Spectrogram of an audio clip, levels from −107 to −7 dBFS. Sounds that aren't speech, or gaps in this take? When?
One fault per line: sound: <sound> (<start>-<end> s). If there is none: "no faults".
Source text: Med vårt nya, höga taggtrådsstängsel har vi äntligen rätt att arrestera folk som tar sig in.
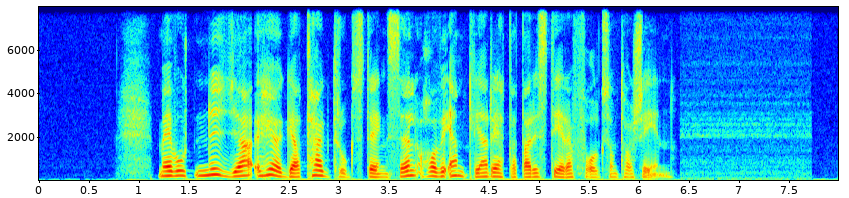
no faults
